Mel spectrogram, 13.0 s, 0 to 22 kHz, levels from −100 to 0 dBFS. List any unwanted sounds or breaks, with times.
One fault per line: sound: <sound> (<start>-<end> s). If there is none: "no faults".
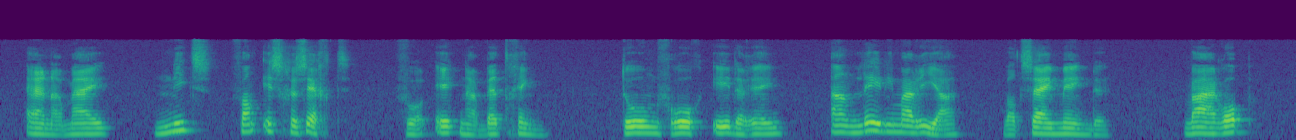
no faults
